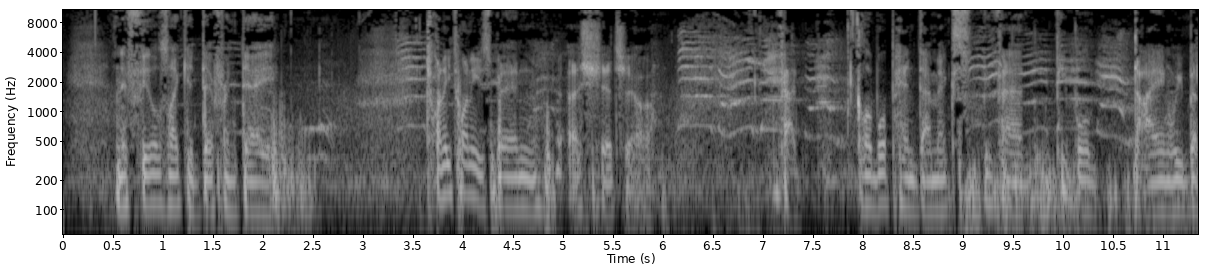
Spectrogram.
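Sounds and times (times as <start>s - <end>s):
speech: 0.5s - 2.5s, 3.7s - 11.3s
young girl screaming: 2.5s - 3.8s, 6.1s - 7.8s, 9.0s - 10.8s.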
